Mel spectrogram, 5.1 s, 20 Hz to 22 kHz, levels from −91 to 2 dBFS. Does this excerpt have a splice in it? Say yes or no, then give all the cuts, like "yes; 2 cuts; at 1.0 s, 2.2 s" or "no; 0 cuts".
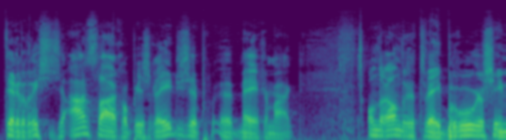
no; 0 cuts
